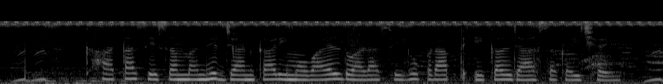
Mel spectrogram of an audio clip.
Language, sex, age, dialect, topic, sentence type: Magahi, female, 18-24, Western, banking, statement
